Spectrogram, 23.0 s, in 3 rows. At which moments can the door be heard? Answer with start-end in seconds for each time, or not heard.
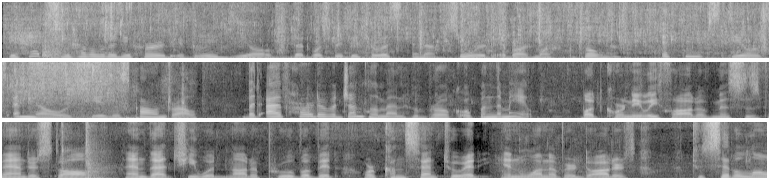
0.3-0.9, 8.8-9.6, 15.9-16.5.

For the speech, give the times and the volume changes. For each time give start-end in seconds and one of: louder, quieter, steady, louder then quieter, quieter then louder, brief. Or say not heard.
0.1-22.9 steady.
